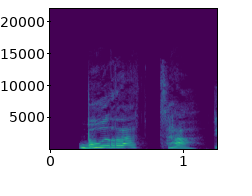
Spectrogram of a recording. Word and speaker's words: burrata: Burrata.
